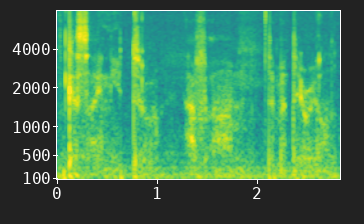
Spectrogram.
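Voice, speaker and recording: Words come out as a whisper. Background noise is noticeable throughout. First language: Spanish. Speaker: ASMR creator. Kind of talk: ASMR book haul. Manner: whispering; halting.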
